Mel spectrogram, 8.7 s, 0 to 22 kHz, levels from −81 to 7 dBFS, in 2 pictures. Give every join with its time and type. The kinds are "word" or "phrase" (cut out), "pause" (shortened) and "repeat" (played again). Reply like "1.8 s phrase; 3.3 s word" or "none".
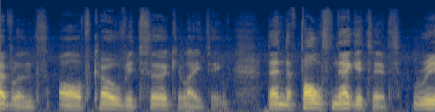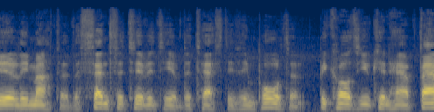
4.1 s pause; 7.5 s pause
